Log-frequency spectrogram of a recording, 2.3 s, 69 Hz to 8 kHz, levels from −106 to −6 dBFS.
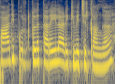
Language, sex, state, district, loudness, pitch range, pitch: Tamil, female, Tamil Nadu, Nilgiris, -13 LUFS, 215-245 Hz, 230 Hz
